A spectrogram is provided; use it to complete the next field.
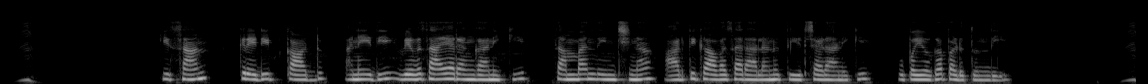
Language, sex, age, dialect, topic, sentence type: Telugu, female, 31-35, Central/Coastal, agriculture, statement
